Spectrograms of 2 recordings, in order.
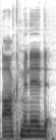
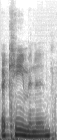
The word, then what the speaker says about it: Achaemenid: There was the Achaemenid. I'm mispronouncing that. Also, it's Achaemenid. I think it's a Achaemenid. Achaemenid. There you go. Verified.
